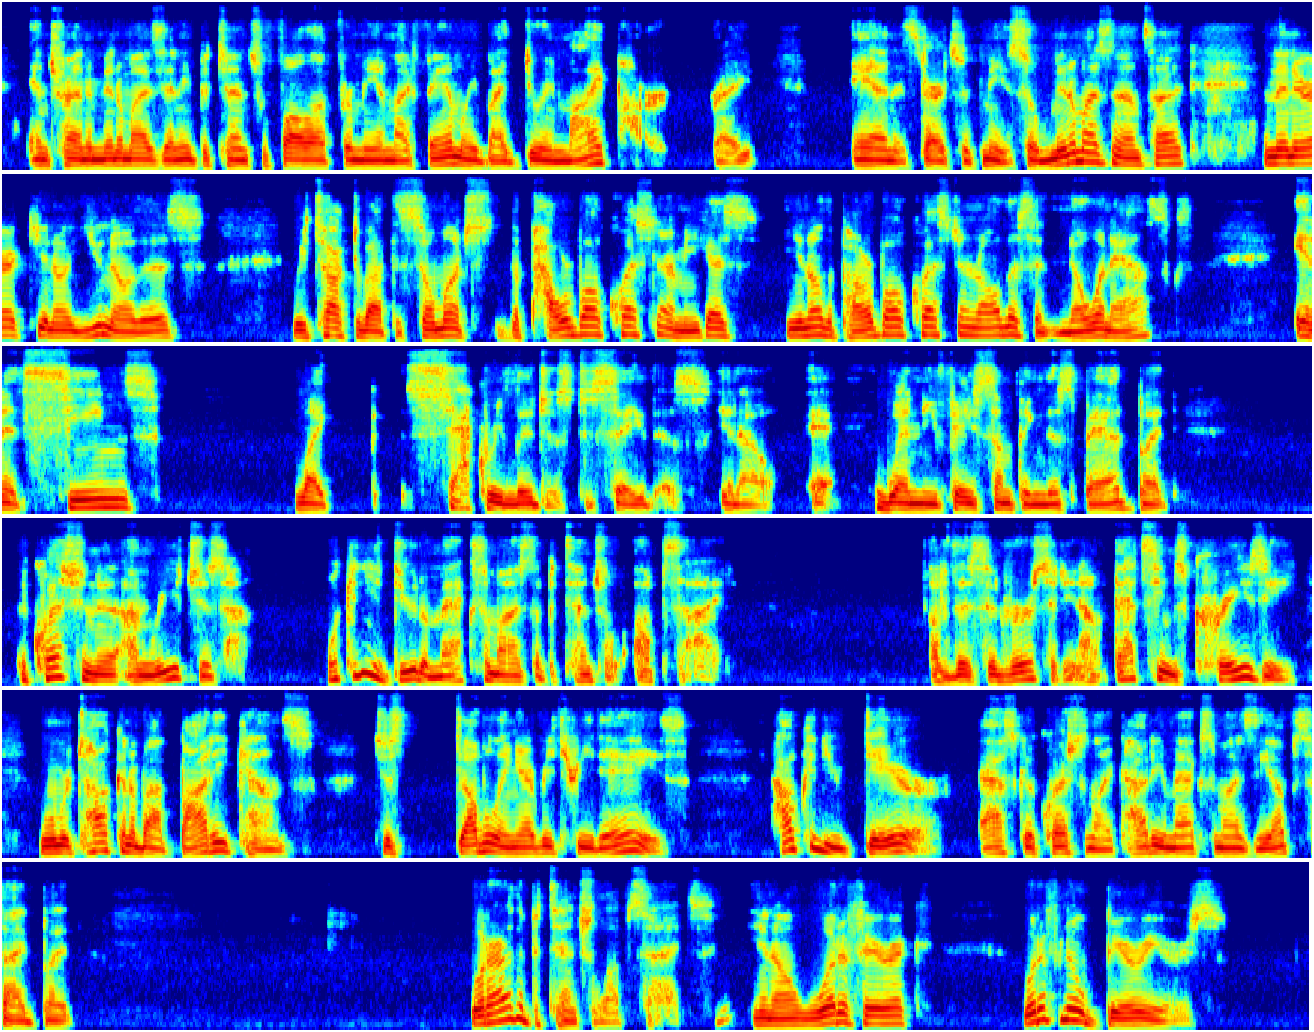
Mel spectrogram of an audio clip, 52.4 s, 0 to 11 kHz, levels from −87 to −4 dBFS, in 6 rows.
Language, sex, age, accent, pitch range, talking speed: English, male, 40-59, American, 115-170 Hz, 155 wpm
